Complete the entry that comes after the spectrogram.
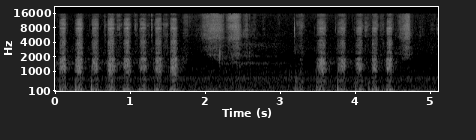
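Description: A graphite pencil is scratched across a sheet of white drawing paper lying flat on a wooden surface in continuous drawing strokes. Quiet, dry, rhythmic scratches with a bright hiss come first, then a longer smooth sweep, then another run of short strokes.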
